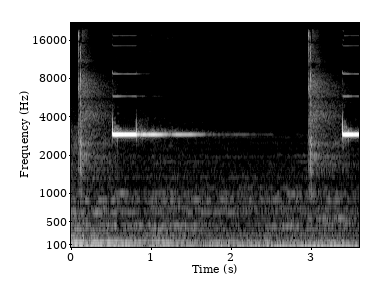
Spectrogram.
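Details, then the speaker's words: Mart Cart electric cart, after throttle potentiometer alignment: a sharp click, then a long high beep repeating about every three seconds while the motor never turns; controller not engaging motor, suspected loose or broken wire between controller and motor. "that's the motor trying to engage and it's not working i suspect that we have a loose wire or a broken wire somewhere between the motor controller and the actual motor"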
